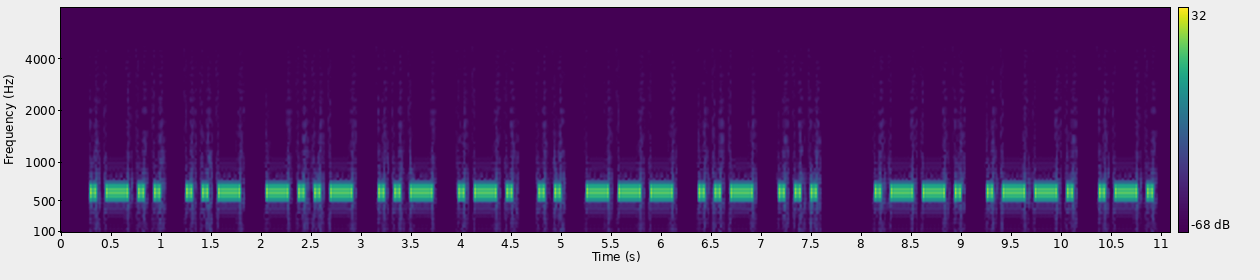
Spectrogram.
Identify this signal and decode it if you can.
Morse code, heard as a keyed tone, about 15 wpm, 610 Hz. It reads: LUXURIOUS PPR
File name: 2011-07-mp3 / n12 T8XO 15wpm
